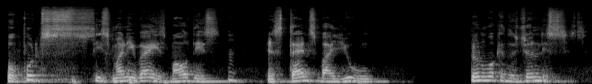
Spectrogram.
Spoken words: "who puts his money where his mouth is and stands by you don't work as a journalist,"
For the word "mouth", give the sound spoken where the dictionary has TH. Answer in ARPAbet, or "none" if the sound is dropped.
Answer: T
